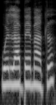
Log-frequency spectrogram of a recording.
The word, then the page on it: welapematl: Mi'gmaq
